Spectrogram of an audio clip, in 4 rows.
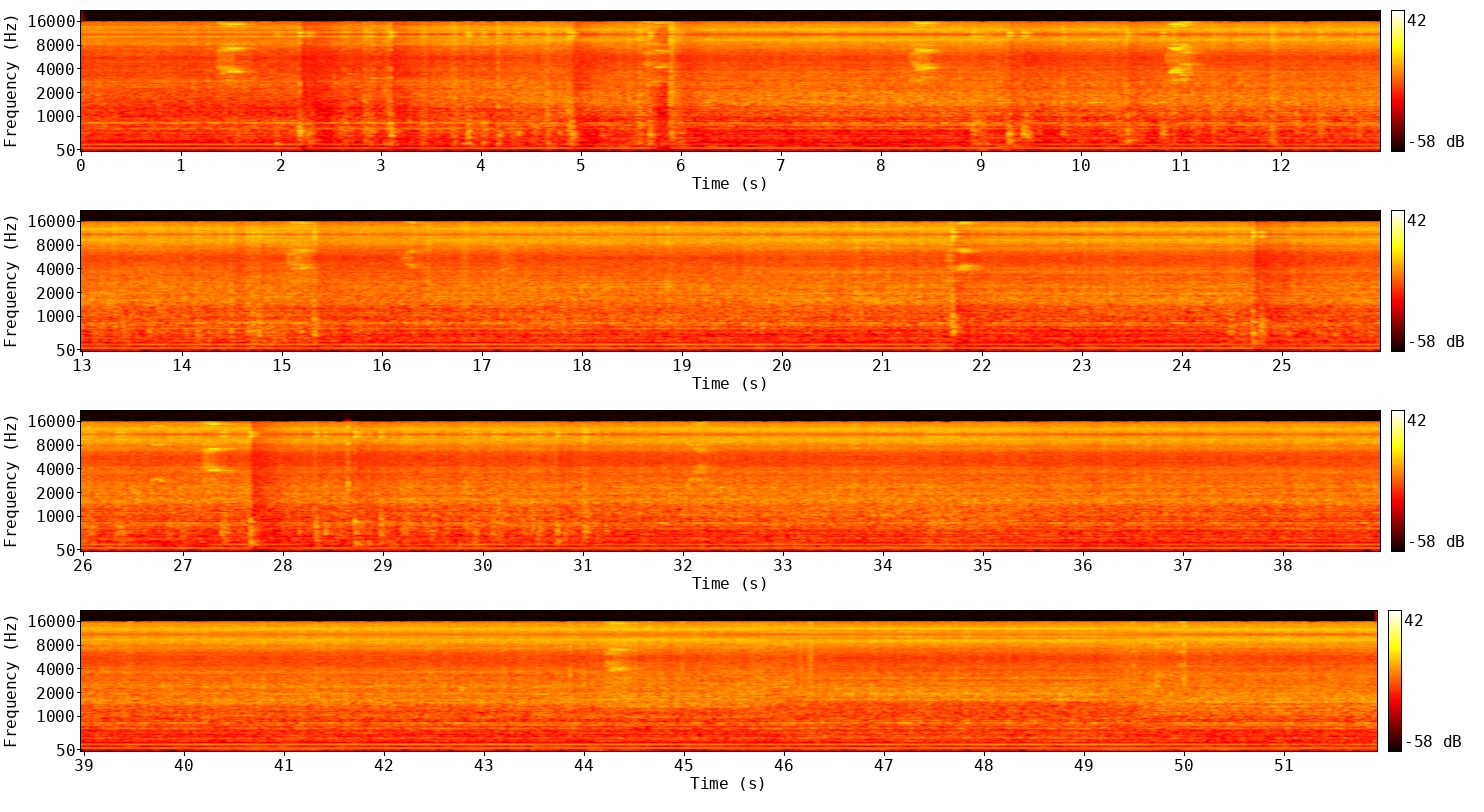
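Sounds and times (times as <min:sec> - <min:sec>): washing machine motor hum: 0:00.0 - 0:51.9
drum clicks and knocks: 0:02.0 - 0:06.1, 0:24.4 - 0:31.4.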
